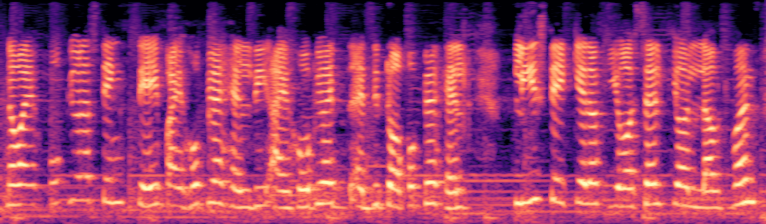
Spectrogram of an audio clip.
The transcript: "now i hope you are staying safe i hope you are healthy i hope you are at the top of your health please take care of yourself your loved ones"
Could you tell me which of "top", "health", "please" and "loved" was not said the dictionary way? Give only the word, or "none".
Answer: health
